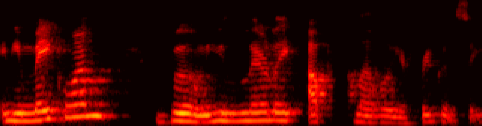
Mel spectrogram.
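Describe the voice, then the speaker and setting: The speech moves at a fairly quick pace with lively intonation. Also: woman. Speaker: mental performance coach. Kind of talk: interview. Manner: fast.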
